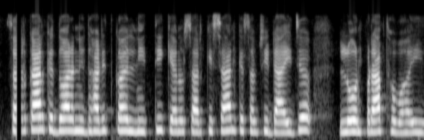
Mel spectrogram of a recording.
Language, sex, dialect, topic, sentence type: Magahi, female, Central/Standard, banking, statement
